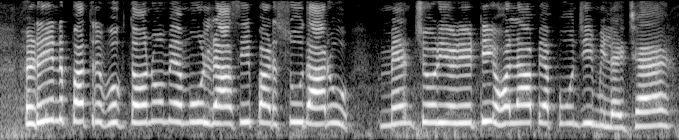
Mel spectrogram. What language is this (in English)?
Maithili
